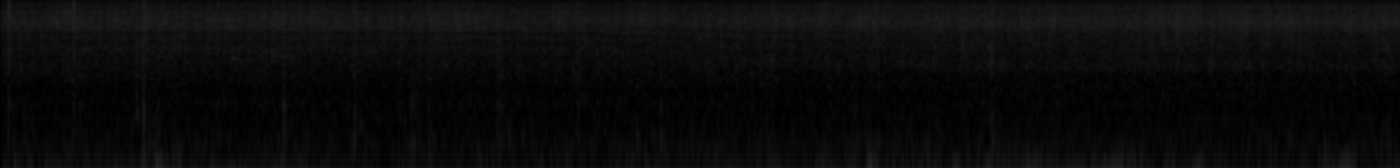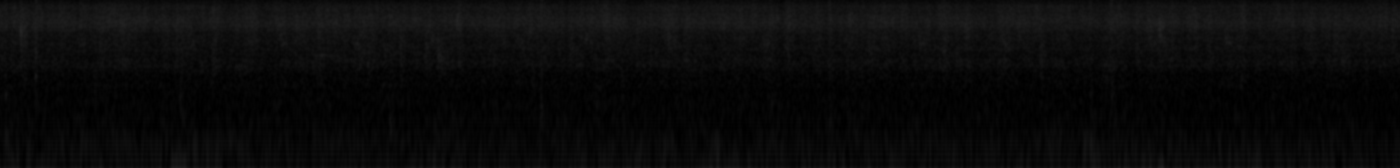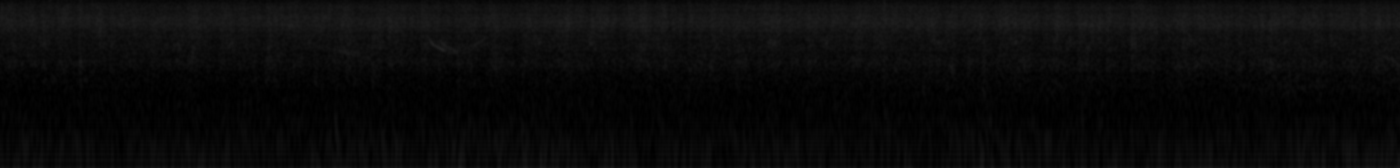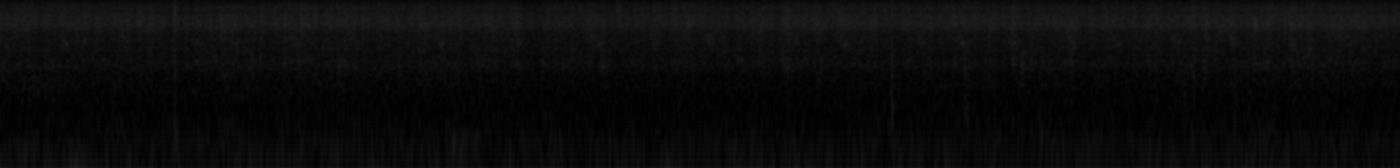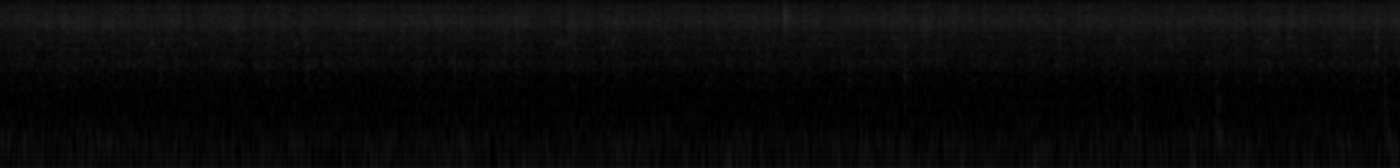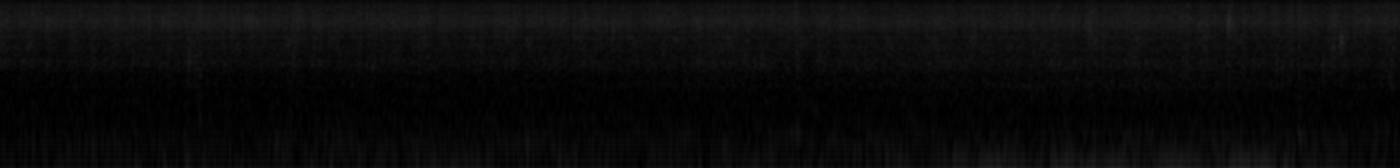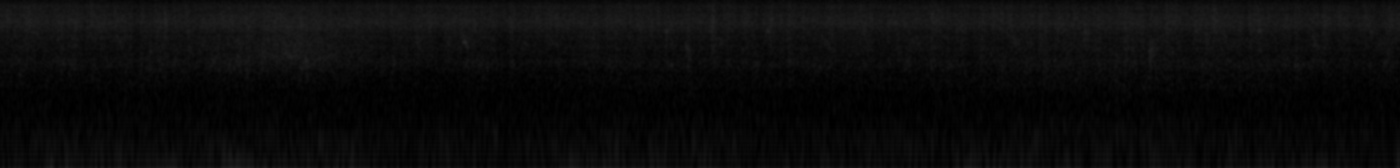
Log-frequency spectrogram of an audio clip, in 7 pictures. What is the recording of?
RAIN AND BIRDS
Wildtrack of a rainy day with some birds
birds, field-recording, rain, wildtrack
